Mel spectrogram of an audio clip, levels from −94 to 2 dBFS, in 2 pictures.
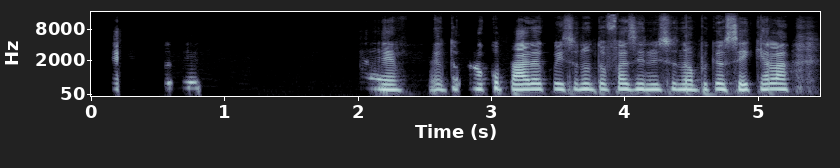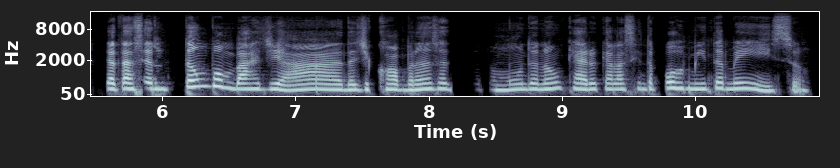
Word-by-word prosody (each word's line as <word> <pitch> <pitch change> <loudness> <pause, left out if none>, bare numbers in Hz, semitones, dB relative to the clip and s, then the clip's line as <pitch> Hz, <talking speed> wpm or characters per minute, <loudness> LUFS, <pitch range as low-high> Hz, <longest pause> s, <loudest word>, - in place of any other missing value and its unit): É, - - -7 0.3
porque 475 +1 -12 1.3
É. 195 -3 0 0.2
Eu 200 - -6
tô 200 +3 -10
preocupada 210 -1 +1
com 210 - -11
isso, 205 0 -3
eu - - -3
não 215 0 0
tô 210 - -4
fazendo 210 0 0
isso 200 +2 -2
não, 200 -1 +1
porque 205 +3 -5
eu - - +3
sei 195 0 0
que 205 +2 -6
ela 210 0 +2 0.3
já 220 - +5
tá 225 0 +5
sendo 215 -1 0
tão 290 +2 +5
bombardeada 205 - +3
de 205 - -2
cobrança 200 +2 0
de 205 - -9 0.2
todo 185 - -7
mundo, 200 +4 -2
eu - - 0
não 215 +3 0
quero 215 -3 +1
que 215 - -15
ela 210 0 0
sinta, 220 +2 -6
por 245 0 +1
mim, 215 -1 0
também 225 -4 0
isso. 160 +2 -7
210 Hz, 215 wpm, -20 LUFS, 200-220 Hz, 1.3 s, já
